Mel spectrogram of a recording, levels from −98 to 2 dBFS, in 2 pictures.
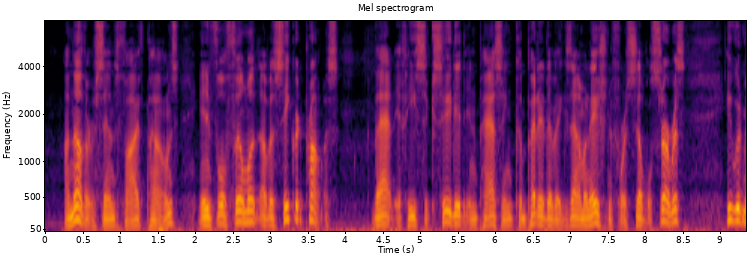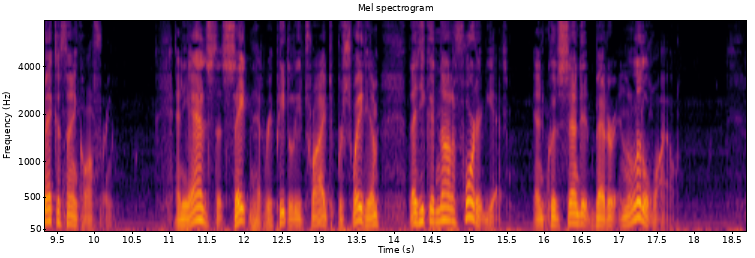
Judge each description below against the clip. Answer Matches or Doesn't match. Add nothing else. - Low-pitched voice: Matches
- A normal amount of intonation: Doesn't match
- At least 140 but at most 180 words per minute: Matches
